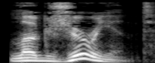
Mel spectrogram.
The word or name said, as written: luxuriant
